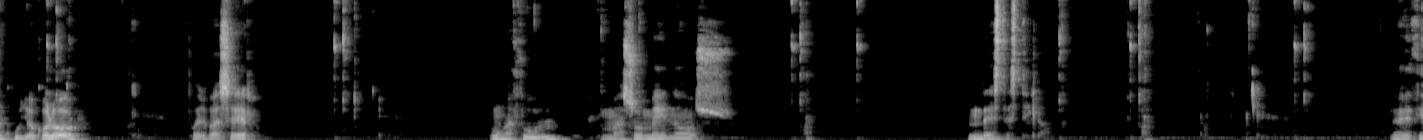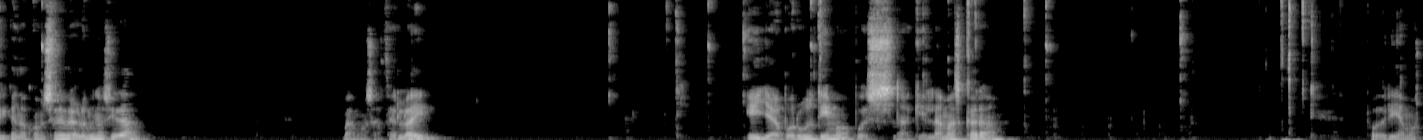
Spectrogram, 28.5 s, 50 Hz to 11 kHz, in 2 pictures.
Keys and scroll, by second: 27.1 super+z.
